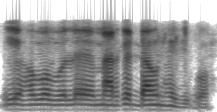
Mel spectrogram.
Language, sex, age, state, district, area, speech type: Odia, male, 30-45, Odisha, Koraput, urban, conversation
